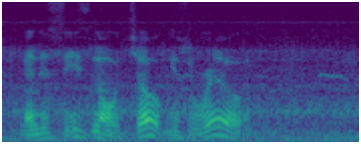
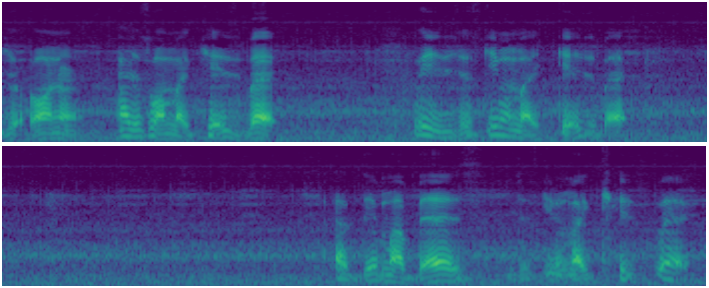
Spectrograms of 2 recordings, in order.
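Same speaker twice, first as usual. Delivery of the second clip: tearful plea; 6 dB quieter than usual. Retold or imitated. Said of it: "And I started crying".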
